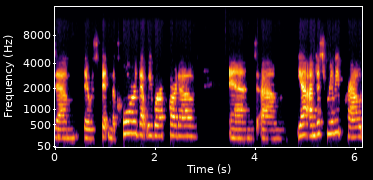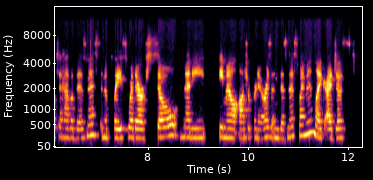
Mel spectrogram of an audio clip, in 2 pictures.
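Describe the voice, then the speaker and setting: Woman from Bosnia, mid-pitched, reflective panelist; dull lo-fi call audio. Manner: warm, reflective, many pauses. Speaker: chiropractor. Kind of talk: casual panel talk. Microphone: video call.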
